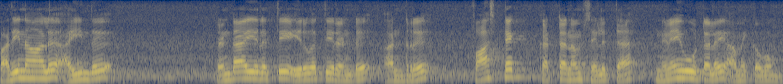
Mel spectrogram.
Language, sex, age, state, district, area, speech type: Tamil, male, 18-30, Tamil Nadu, Sivaganga, rural, read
